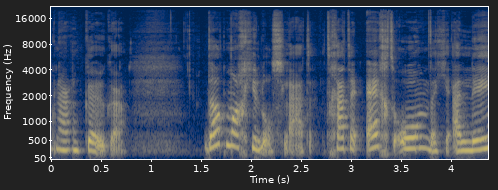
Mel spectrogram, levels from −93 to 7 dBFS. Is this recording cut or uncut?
uncut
